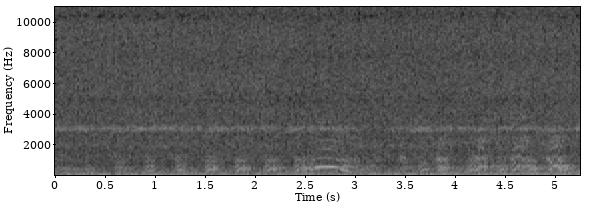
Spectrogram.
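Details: Barred owl recorded in Westchester, New York, on 5.1.17, giving a rapid run of deep, rhythmic hoots, several bending or sliding in pitch, over a steady low rumble.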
